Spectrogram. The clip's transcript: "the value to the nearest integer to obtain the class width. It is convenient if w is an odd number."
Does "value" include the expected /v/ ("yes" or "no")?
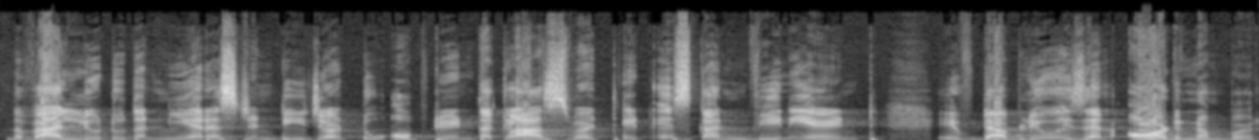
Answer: yes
